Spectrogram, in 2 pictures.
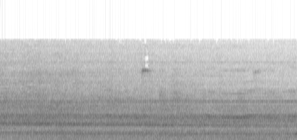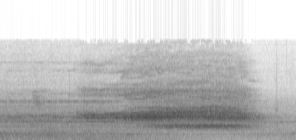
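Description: A high-speed train rushes past close by with a loud roar and whine.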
